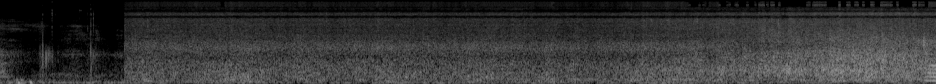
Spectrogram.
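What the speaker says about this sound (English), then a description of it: "Water's gently flowing through this lock" Water rushes steadily and continuously through a canal lock, a broad, even flowing roar that begins after a brief quieter moment and grows slightly stronger.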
